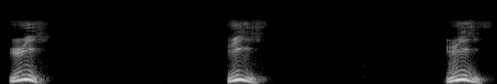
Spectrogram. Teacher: Começa como U e acaba como I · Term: ditongo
